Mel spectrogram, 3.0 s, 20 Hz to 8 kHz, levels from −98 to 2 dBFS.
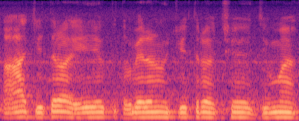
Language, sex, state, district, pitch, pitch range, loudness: Gujarati, male, Gujarat, Gandhinagar, 125 Hz, 120-125 Hz, -16 LUFS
